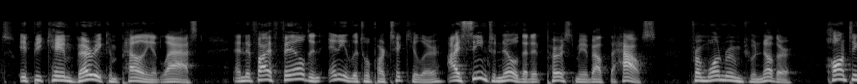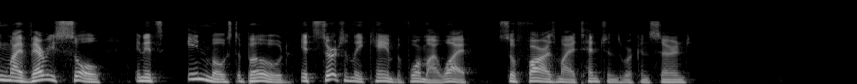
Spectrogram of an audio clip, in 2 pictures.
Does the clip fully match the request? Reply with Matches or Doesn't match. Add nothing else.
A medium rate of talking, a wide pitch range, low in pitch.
Doesn't match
